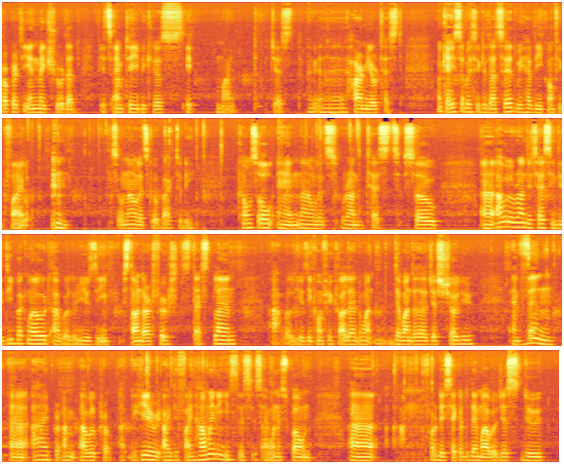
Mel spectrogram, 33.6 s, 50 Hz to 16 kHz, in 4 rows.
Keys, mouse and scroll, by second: 5.0-5.4 scroll down 2, 5.7-7.3 scroll up 2, 8.9 ctrl+w, 9.8 ctrl+q, 10.9 click, 11.3 ctrl+y, 13.0 shift+d, 13.6 shift+e, 14.4 Up, 16.4 Right, 20.4 Right, 24.3 Right, 26.6 Right, 27.4 Left, 28.3 Right, 30.0 Right, 31.1 Left.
